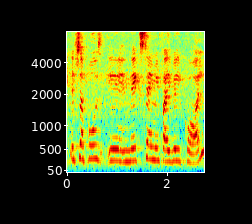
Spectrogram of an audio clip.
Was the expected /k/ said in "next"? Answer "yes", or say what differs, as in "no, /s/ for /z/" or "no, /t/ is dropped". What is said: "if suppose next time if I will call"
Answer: yes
